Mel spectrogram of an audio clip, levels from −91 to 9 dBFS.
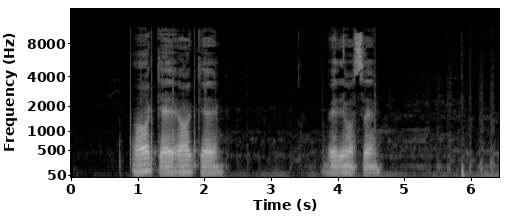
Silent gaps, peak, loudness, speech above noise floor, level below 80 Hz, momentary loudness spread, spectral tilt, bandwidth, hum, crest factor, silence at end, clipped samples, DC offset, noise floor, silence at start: none; -10 dBFS; -28 LUFS; 50 dB; -52 dBFS; 20 LU; -4.5 dB/octave; 11.5 kHz; none; 22 dB; 0.1 s; under 0.1%; under 0.1%; -77 dBFS; 0.9 s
